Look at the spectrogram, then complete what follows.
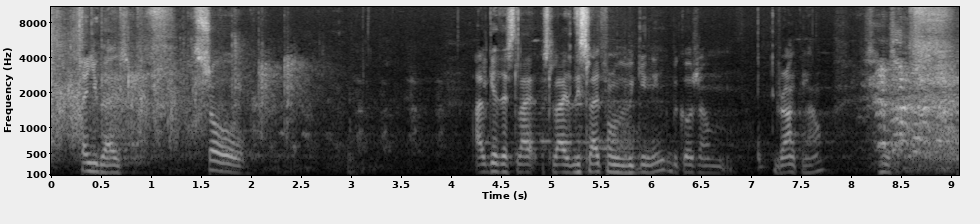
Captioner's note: applause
